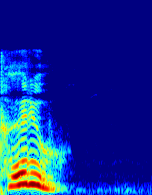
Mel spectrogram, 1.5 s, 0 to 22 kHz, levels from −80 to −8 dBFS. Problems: background sounds at intervals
